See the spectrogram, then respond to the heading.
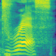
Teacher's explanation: the first sound in dress is not dead it's an affricate sound that you pucker your mouth to make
